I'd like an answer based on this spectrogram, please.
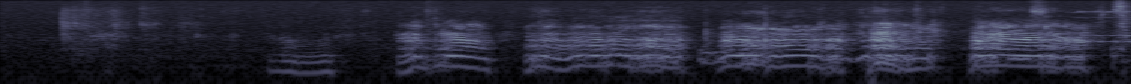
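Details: Dobermann at play, its growls almost mooing like a cow: a quiet start, then four long, loud, harmonic moaning growls of about a second each, separated by short pauses, indoors.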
